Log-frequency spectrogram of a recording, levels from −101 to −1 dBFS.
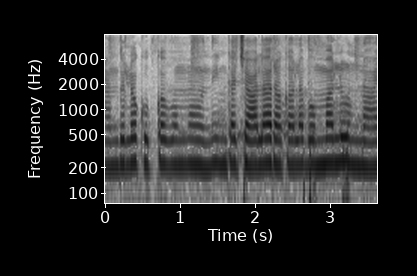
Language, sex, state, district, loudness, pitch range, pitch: Telugu, female, Telangana, Komaram Bheem, -15 LUFS, 215-220 Hz, 215 Hz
